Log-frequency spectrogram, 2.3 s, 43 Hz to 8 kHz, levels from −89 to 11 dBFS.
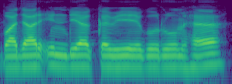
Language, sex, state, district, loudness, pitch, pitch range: Hindi, male, Jharkhand, Deoghar, -17 LUFS, 125 Hz, 125-130 Hz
